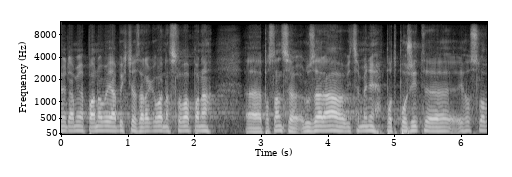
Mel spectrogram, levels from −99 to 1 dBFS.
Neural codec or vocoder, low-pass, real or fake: none; 10.8 kHz; real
